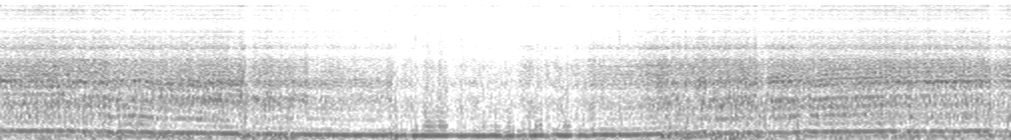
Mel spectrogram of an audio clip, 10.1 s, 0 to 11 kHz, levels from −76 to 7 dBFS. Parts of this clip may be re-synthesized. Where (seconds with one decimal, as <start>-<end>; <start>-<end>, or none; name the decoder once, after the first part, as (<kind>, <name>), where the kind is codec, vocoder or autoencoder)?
0.0-2.7 (vocoder, Vocos); 3.9-8.2; 9.0-10.1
